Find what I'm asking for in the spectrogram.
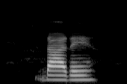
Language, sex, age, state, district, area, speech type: Santali, female, 18-30, West Bengal, Paschim Bardhaman, rural, read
